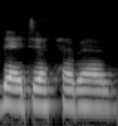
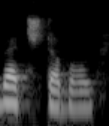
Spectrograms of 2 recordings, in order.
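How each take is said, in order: First: The second vowel is pronounced, giving four syllables. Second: The second vowel is dropped, giving three syllables. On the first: The speaker calls it wrong. "نمیگی vegetable" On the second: The speaker calls it right. "میگی vegetable ... that vowel is silent"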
